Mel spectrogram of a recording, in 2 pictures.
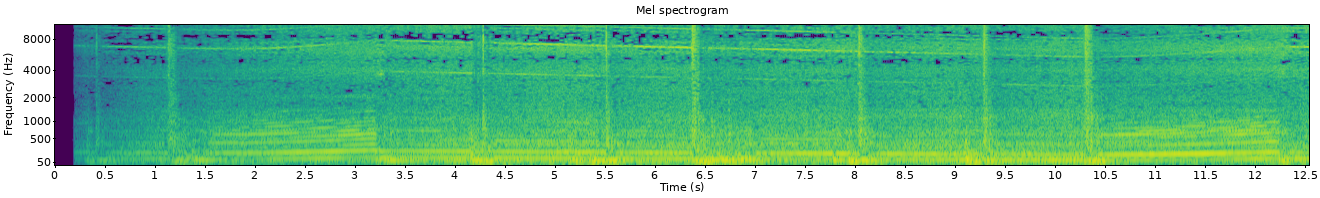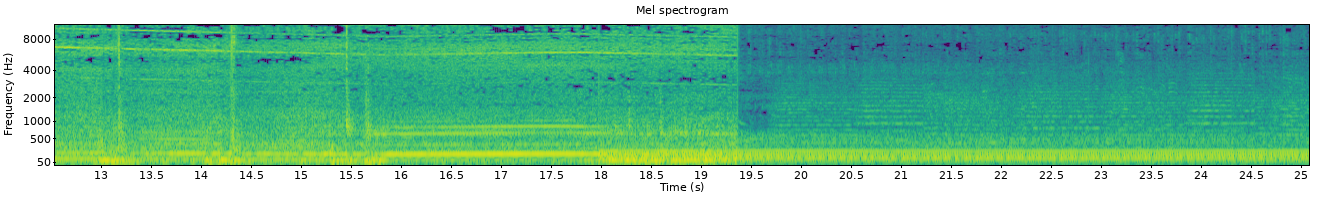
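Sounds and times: car engine revving on a dyno: 0.3s - 19.4s.

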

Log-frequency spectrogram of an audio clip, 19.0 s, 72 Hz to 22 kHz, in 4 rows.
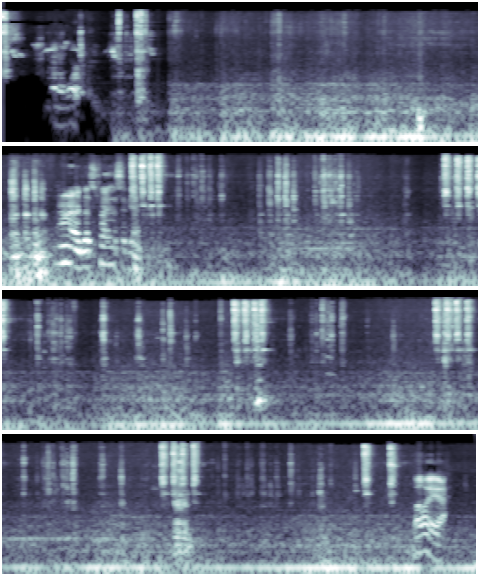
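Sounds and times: ratchet clicking: 6.0s - 18.4s.

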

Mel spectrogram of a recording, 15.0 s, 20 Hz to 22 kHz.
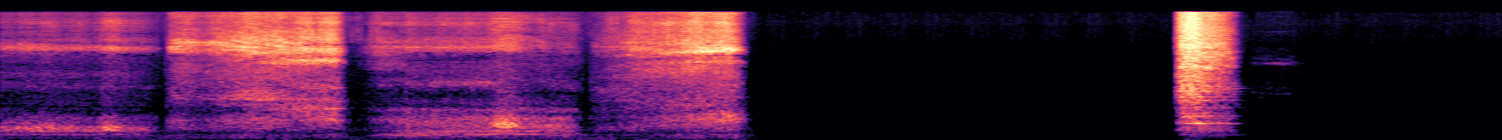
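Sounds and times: snake hissing: 0.0s - 7.5s, 11.8s - 12.5s.

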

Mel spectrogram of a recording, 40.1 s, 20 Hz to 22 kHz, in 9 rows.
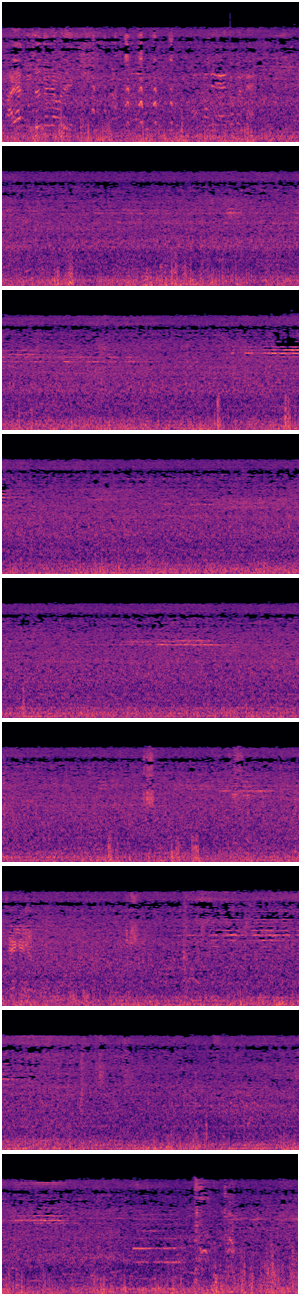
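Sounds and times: wind buffeting microphone: 36.6s - 40.0s.

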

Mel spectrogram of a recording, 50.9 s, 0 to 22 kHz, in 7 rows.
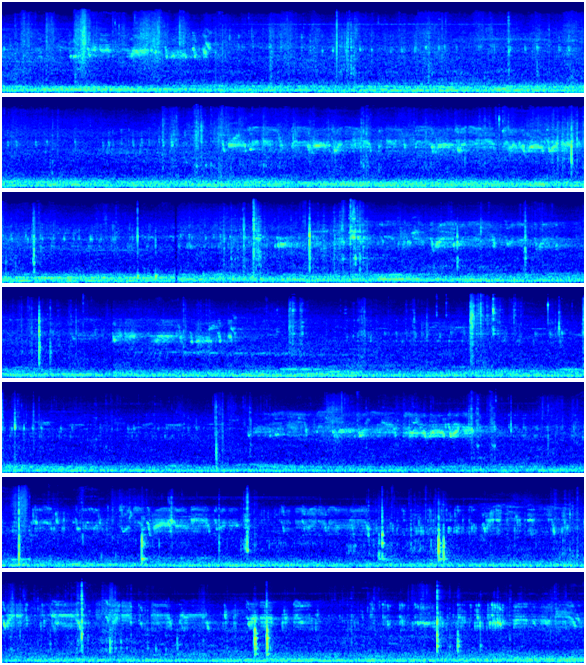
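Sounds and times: birds chirping: 0.0s - 50.9s
low outdoor background: 0.0s - 50.9s.

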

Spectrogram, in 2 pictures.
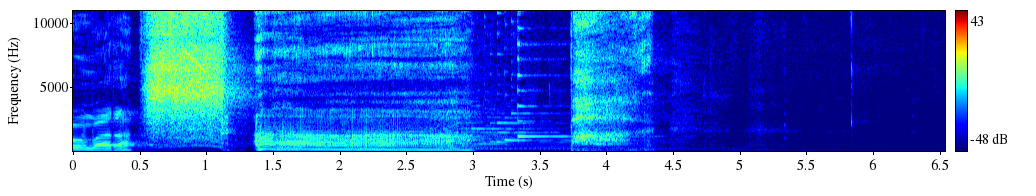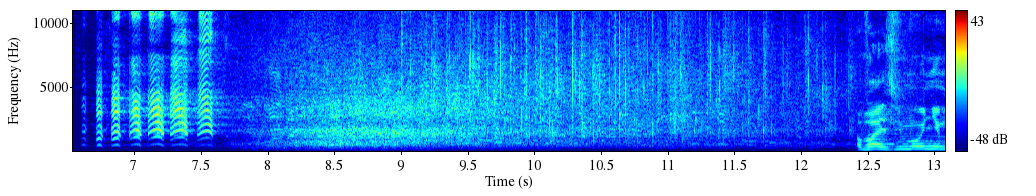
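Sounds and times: high-pitched burst of laughter: 6.6s - 7.7s
studio audience laughing: 6.8s - 10.8s.

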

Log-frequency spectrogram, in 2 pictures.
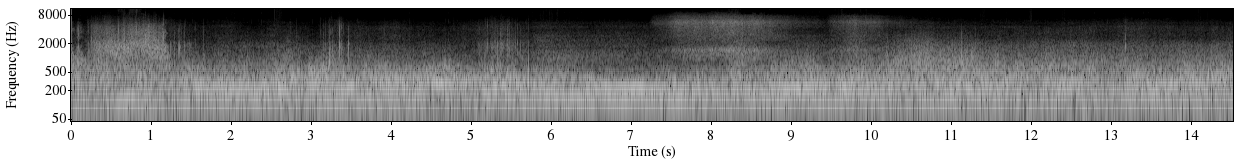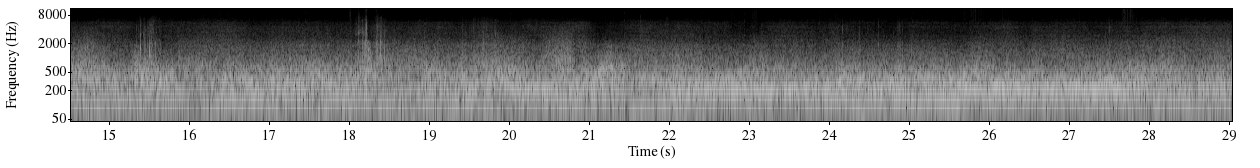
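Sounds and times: watercraft engine humming: 5.8s - 11.0s.

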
